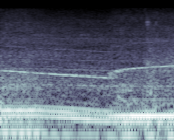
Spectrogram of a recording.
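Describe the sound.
A police car siren in a video game wails as a steady tone that sags slowly and then climbs again, over a continuous low engine rumble.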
